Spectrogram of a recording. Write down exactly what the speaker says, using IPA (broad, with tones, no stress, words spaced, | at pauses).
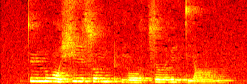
t̪y˥nwɔ˥˩ ɕi˥sʊ˥ŋpʰjo˨˩ʊ̯ t͡sɹ̩˥li˥˩t̪jɑ˨˩˦ŋ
